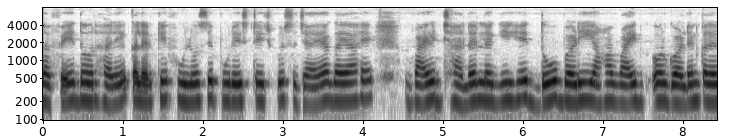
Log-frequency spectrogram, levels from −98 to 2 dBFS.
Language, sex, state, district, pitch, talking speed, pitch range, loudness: Hindi, female, Punjab, Fazilka, 205 Hz, 180 wpm, 195-210 Hz, -15 LUFS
